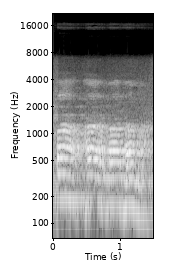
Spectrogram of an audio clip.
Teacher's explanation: पा ओष्ठ वर्ग में ऊपर है ना, तो बिना अपना ऊपर नीचे का होठ आपस में मिलाए हम लोग इस वर्ग को, पावर को नहीं बोल सकते। पा, फा, बा, भा, मा सब में होठ हमारा एक दूसरे से मिलता है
